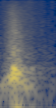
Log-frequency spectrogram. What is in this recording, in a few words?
knife slash, swords; minecraft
